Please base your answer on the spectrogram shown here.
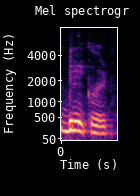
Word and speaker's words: beleaguered: बिलीगुर्ड, BELEAGUERED, pronunciation is बिलीगुर्ड।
